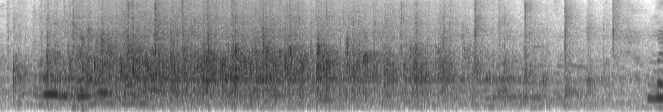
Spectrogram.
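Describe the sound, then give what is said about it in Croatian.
Audience applause at a royal games event as its anthem is about to play: a thick run of claps begins abruptly, holds steady, then thins toward the end before swelling again, with voices underneath. “Poslušajmo je uz glazbeni predah i podržimo ih pljeskom, a možemo malo i zapjevati s njima.”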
